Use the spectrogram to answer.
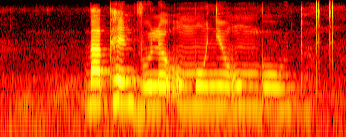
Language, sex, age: Swati, female, 18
